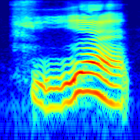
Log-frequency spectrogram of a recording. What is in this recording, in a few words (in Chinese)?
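"xu3yuan4", Mandarin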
